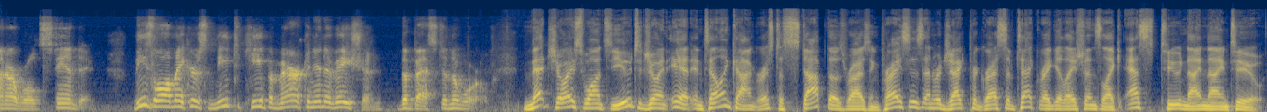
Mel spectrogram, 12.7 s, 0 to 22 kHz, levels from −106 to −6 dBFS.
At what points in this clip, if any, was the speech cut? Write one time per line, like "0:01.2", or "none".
none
